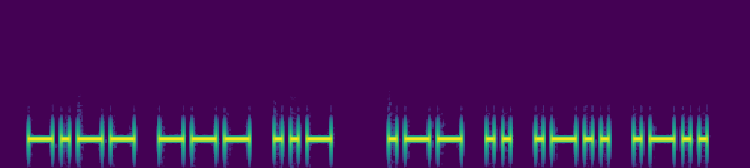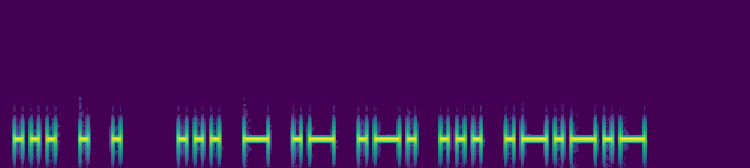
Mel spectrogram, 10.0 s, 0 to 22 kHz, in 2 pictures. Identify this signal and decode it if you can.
Morse code, heard as a keyed tone, about 22 wpm, 700 Hz. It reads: YOU WILL SEE STARS.
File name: practice / 22wpm / Sentences with 4-Word Phrases - 22wpm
